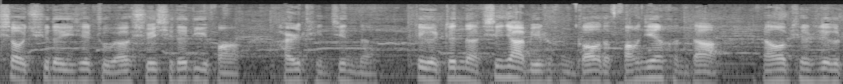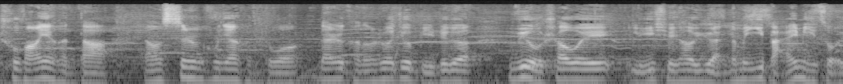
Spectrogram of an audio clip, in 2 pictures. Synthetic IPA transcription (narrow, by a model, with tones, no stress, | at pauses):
ɕjɑ˥˧ʊt͡ɕʰy˥d̪ə˧i˥˩ɕjɛ˥ʈ͡ʂu˨˩jɑ˥˩ʊɕɥɛ˧˥ɕi˧˥d̪ə˧t̪i˥˩fɑ˩ŋ | xa˧˥ɪʂɻ̩˥˧˩t̪ʰi˨˩ŋt͡ɕi˥˩nd̪ə˩ | ʈ͡ʂɤ˥˩ɡə˩ʈ͡ʂə˥nd̪ə˨ɕi˥˧ŋt͡ɕja˥˩pi˨˩ʂɻ̩˥˩xə˨˩nkɑ˥ʊd̪ə˨fɑ˧˥ŋt͡ɕjɛ˥nxə˨˩nt̪a˥˩ | ɻa˧˥nxo˥˩ʊpʰi˧˥ŋʂɻ̩˧˥ʈ͡ʂɤ˥˩ɡə˩ʈ͡ʂʰu˧˥fɑ˧˥ŋjɛ˧˥xə˨˩nt̪a˥˩ɻa˧˥xo˥˧ʊsɹ̩˥˧ɻə˥nkʰʊ˥ŋt͡ɕjɛ˥nxə˨˩nt̪wɔ˥t̪a˥˧nʂɻ̩˥˩kʰɤ˨˩nɤ˧˥ŋʂ̬wɔ˥t͡ɕjo˥˩ʊpi˨˩ʈ͡ʂɤ˥˩ɡə˩wɛ˧˥jo˨˩ʊʂɑ˥ʊwe˧˥ɪli˧˥ɕɥɛ˧˥ɕjɑ˥˩ʊɥɛ˨˩na˥˩mə˩i˥˩pa˨˧˥ɪmi˧˥t͡swɔ˨˩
